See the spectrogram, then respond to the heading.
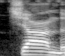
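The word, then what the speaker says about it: چاند: चांद। नू का आवाज़ जो है साइलेंट कर देना है, जिस तरह से इंग्लिश में पढ़ा जाता है।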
